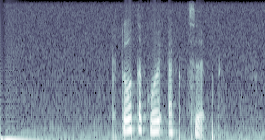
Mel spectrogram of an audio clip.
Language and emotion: Russian, neutral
